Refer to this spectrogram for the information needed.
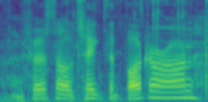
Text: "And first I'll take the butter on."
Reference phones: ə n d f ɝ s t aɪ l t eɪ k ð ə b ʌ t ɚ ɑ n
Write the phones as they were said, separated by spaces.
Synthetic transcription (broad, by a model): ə n f ɝ s t aɪ l t eɪ k ð ə b ʌ t ɚ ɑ n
